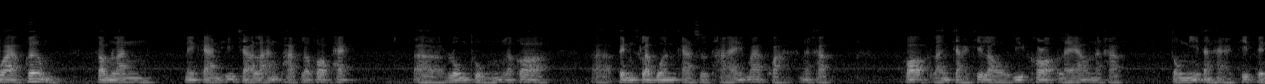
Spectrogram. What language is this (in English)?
Thai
